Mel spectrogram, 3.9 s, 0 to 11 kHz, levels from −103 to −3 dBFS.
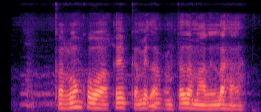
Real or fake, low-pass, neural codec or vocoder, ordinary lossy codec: real; 9.9 kHz; none; none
